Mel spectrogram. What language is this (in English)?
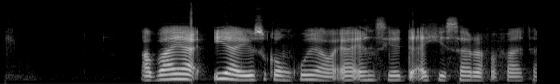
Hausa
